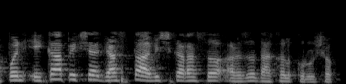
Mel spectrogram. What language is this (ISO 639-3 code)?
mar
